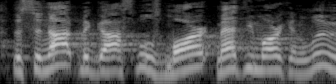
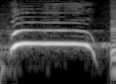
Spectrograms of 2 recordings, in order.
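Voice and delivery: a loud, high-pitched joyful whoop; David's wild cry of joy, high and loud; excited woo; 11 dB louder than usual. Retold or imitated. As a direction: whoop it out like dancing before the Lord. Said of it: "he got excited".

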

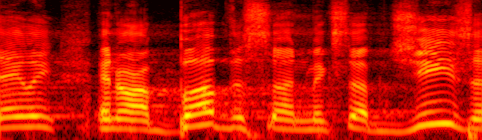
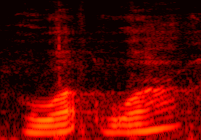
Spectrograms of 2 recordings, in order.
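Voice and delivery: stunned awe; 8 semitones lower, 16 dB quieter than usual. Acted. Awed prophets voiced in story.

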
